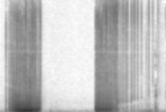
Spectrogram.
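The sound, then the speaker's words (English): A fart in two distinct bursts: first a long, low, rumbling blast, then after a short pause a second burst that breaks into rapid sputtering pops before fading. “My fart, dude. That's my fart.”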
